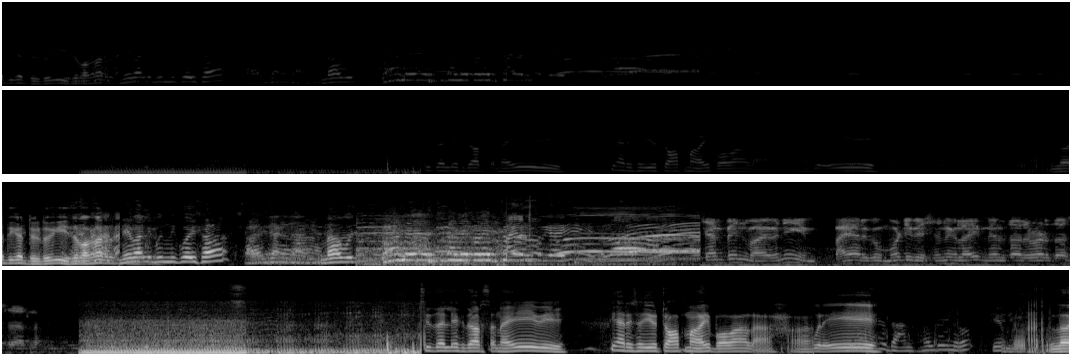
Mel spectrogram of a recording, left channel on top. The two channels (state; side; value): quieter; left; 36.4 dB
